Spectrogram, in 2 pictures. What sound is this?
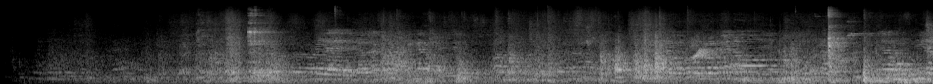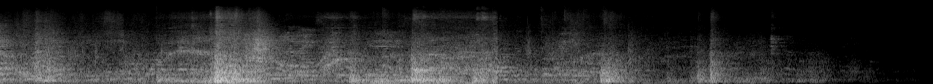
paisaje-sonoro-uem cafeteria ambiente 2
Paisaje sonoro del Campus de la Universidad Europea de Madrid.
European University of Madrid campus soundscape.
Sound of the cafeteria
Sonido de la cafeteria
paisaje-sonoro, Universidad-Europea-de-Madrid, UEM, soundscape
